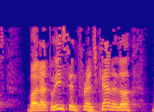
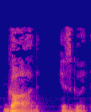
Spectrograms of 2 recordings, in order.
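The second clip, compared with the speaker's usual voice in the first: much softer, lower, slow; hushed conviction; 9 semitones lower, 11 dB quieter than usual. Real, not acted. Preacher quietly affirming faith to congregation, hushed. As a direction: say it like a quiet certainty.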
